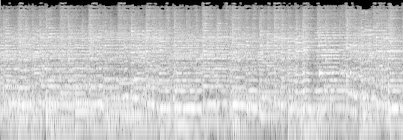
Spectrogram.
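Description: Instrumental introduction of a Turkish art-music song in makam Nihavend, aksak rhythm, led by plucked strings such as the oud, with no singing yet.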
